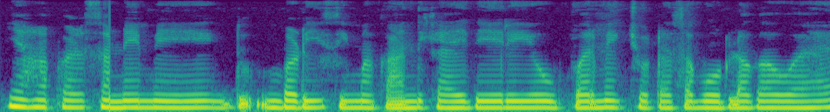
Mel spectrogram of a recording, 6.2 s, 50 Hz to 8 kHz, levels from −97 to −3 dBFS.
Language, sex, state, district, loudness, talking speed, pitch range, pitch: Hindi, female, Maharashtra, Chandrapur, -14 LUFS, 185 wpm, 170-175 Hz, 175 Hz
